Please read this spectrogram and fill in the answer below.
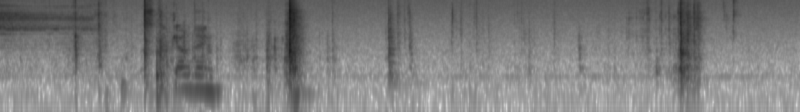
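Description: Clear plastic packaging being handled: a crinkling rustle at the start, then sharp plastic clicks, the loudest about three seconds in and another near seven seconds. A brief voice sound comes around two seconds in.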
